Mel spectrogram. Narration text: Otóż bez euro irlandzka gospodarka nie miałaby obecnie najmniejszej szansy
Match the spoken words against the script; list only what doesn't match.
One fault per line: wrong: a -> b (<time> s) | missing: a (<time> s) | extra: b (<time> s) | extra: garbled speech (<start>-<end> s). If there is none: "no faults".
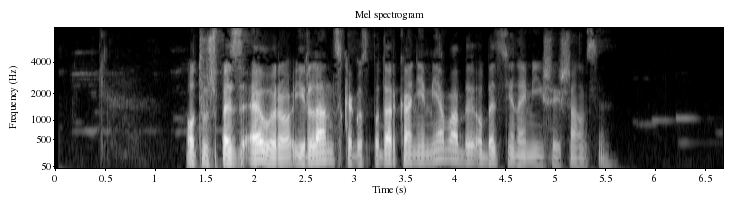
no faults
